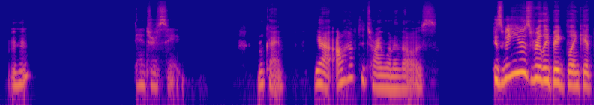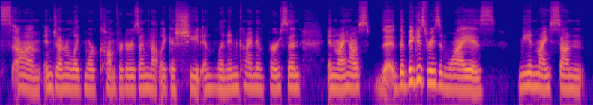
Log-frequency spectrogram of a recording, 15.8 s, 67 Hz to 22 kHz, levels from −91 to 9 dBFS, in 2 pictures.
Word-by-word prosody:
Mhm. 215 +9 -7 1.4
Interesting. 205 -1 -13 1.1
M'kay, - - -9 0.4
yeah, 220 -5 0
I'll 230 - -2
have 300 +3 -8
to 270 - -10
try 185 -8 -7
one 175 -1 -5
of 165 0 -7
those. 165 - -11 0.8
'Cause 270 -4 +3
we 295 - +4
use 395 -4 +6
really 280 -3 +6
big 240 -4 +6
blankets, 205 -2 -2
um, 160 -4 -2
in 185 +2 -3
general, 170 -1 -1
like, 165 -1 -2
more 165 -2 -4
comforters, 165 0 -4
I'm 170 +1 -3
not 160 -1 -4
like 165 0 -6
a 165 - -1
sheet 160 +1 -2
and 170 +1 -7
linen 165 +1 -3
kind 175 -2 -4
of 170 -1 -8
person 175 +1 -2 0.3
in 165 +1 -2
my 165 0 +4
house, 180 0 0
the - - +1
the 205 - +4
biggest 250 +3 +6
reason 205 -6 +4
why 165 -2 +2
is 155 -1 +1 0.3
me 190 +3 0
and 190 -1 0
my 175 -2 +2
son 170 -2 -2
175 Hz, 175 wpm, -24 LUFS, 165-210 Hz, 1.4 s, use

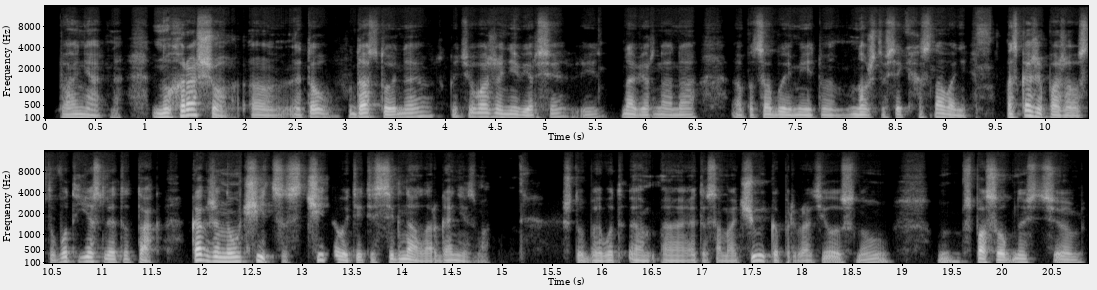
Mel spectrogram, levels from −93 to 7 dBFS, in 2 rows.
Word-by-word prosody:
Понятно. 95 -5 -3 0.3
Ну 125 +1 +3
хорошо, 160 - +4
э, 95 +2 -4
это 120 +4 0 0.2
достойная, 125 +3 +2
так - - -34
сказать, - - -10
уважения 125 -4 0
версия 95 +6 -1 0.2
и, 100 +2 -8 0.2
наверно, 100 -2 -1
она, 95 +1 -3 0.3
а, - - -6
под 95 - -8
собой 100 -1 +1
имеет, 95 0 -1
м, 95 -3 -3
множество 95 +1 -2
всяких 100 0 -4
оснований. 100 -6 0 0.3
А - - +1
скажи, 130 +3 +3
пожалуйста, 85 -4 0
вот 145 +1 -1
если 135 -5 +2
это 110 +1 -3
так, 110 - -3 0.3
как 180 -2 +7
же 150 -1 +5
научиться 145 +2 +4
считывать 110 - +2
эти 95 0 -5
сигналы 100 -5 +2
организма, 80 -4 -4 0.7
чтобы 85 -1 -3
вот, 85 +2 -3
э, 90 - -1 0.5
эта 90 - -6
самая 80 0 -3
чуйка 160 - +2
превратилась, 80 -6 -4
ну, 105 +9 -5 0.4
м, 135 -2 -7
в - - -11
способность, 110 -1 +2
э, 100 0 0
100 Hz, 135 wpm, -23 LUFS, 90-125 Hz, 0.7 s, как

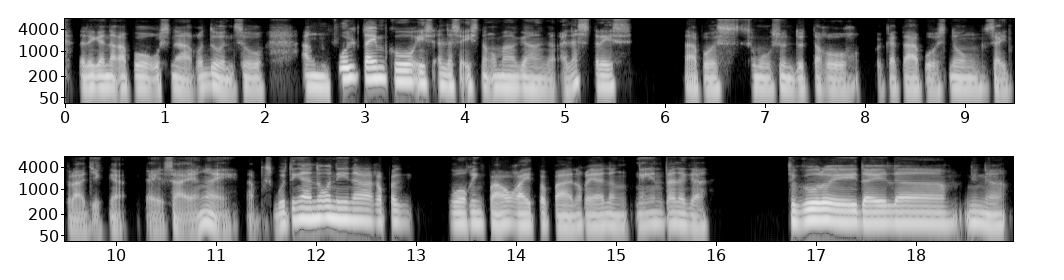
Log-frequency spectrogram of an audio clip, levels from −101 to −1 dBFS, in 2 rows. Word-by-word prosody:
Talagang 100 0 +2
naka-focus 95 -1 -2
na 85 -4 -1
ako 95 - -8
do'n. 95 -8 0
So, 90 -1 -4 0.4
ang 100 -2 +2
full-time 175 0 +6
ko 145 -2 +5
is 130 -2 +1
6:00 110 -1 -1
ng - - 0
umaga 95 -1 +1
hanggang 85 -2 -6
3:00 105 +1 -2 0.5
tapos 90 +2 -3
sumusundot 90 -2 -3
ako 85 -2 -4 0.2
pagkatapos 85 -2 -5
nung 90 -2 -2
side 80 -3 -5
project 70 -3 -7
nga, - - -6 0.2
dahil - - -8
sayang 70 - -3
nga, 115 - +2
eh. 65 - -10
Tapos - - -12
buti 110 +10 0
nga 150 - +7
noon, 155 0 +6
eh, 145 - +5
nakakapag-walking 115 -4 -2
pa 100 -1 +1
ako - - 0
kahit 105 0 +1
papaano 90 -3 -2
kaya 95 -1 -1
lang 95 -2 -4
ngayon 110 +3 -4
talaga. 100 -5 -2 0.8
Siguro, 135 +3 +7
eh, 125 -1 +5
dahil, 115 0 +3
ah, 115 -1 +1 0.2
'yun 115 -1 -1
nga, 95 0 0
100 Hz, 150 wpm, -23 LUFS, 90-115 Hz, 0.8 s, nga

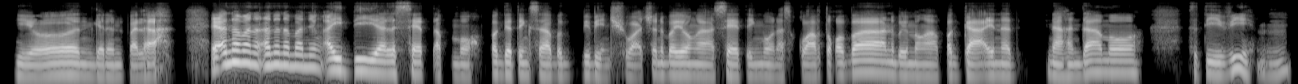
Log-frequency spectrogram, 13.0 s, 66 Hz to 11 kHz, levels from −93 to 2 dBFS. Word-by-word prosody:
'Yon, 115 +1 0
gano'n 110 -1 -6
pala. 105 +1 +3 0.5
Eh, - - +6
ano 255 +3 +6
naman 245 -3 +4
ano 215 +1 +3
naman 200 -3 0
yung 190 - -3
ideal 150 -3 +2
set 130 -2 0
up 115 - -5
mo, 110 -1 -8
pagdating 125 -1 -1
sa 115 -1 -1
pagbi-binge 115 -1 -6
watch? 110 +3 -4
Ano 125 - -6
ba 125 - -4
yung, 120 -1 +1
ah, 115 -1 -1
setting 115 +1 -2
mo, 115 -1 -7
nasa 105 -1 -9
kuwarto 110 0 -2
ka 125 -1 -2
ba? 140 0 +5
Ano 130 - -7
ba 120 - -5
yung 115 -1 -5
mga 115 -1 -4
pagkain 120 0 +2
at 110 - -6 0.3
hinahanda 115 +4 0
mo? 140 -1 -2 0.6
Sa - - -14
TV, 130 +4 -5
mm. 125 +4 -16
120 Hz, 175 wpm, -24 LUFS, 115-140 Hz, 0.6 s, Eh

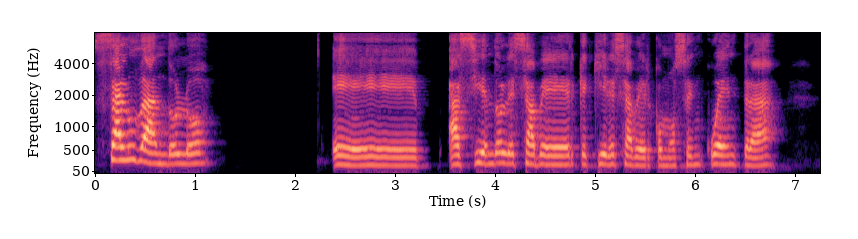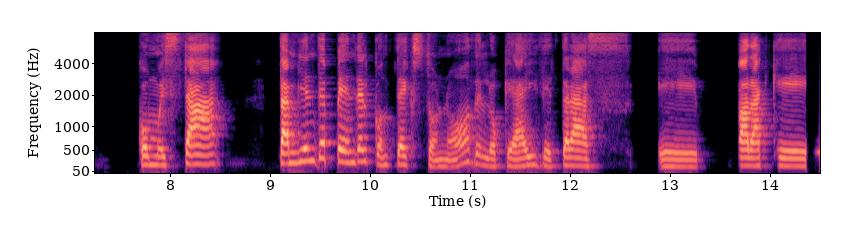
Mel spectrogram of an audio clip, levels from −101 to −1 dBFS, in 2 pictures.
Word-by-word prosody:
Saludándolo 220 -7 +4 1.2
eh, 175 -2 -1 0.2
haciéndole 210 +2 +1
saber 195 -2 0
que 195 0 -7
quieres 200 0 -3
saber 175 -4 -2
cómo 170 -1 -7
se 170 +2 -6
encuentra, 190 -2 -2 0.8
cómo 185 -1 0
está. 195 +3 +3 0.5
También 235 +5 +5
depende 260 -7 +2
el 255 0 -5
contexto, 185 - -3
¿no?, 150 - -4
de 210 -5 -7
lo 155 -3 -6
que 155 - -3
hay 160 +5 -1
detrás, 160 -1 -2 0.2
eh, 145 -1 -5 0.3
para 165 -1 +4
que 160 -1 -2
185 Hz, 105 wpm, -22 LUFS, 170-205 Hz, 1.2 s, También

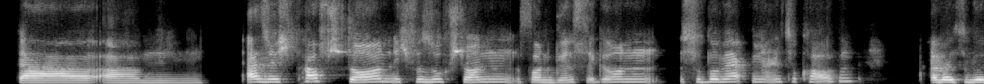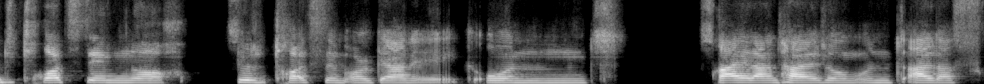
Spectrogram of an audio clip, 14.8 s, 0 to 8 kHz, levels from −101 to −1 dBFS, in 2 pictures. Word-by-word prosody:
da, 200 -2 +4
ähm 185 0 -14 0.3
also, 255 0 +4
ich 255 0 -1
kaufe 290 0 +3
schon 260 +1 +2
ich 250 -1 -7
versuche 245 +1 -4
schon 245 +2 -2
von 220 -2 -3
günstigeren 245 +3 -5 0.2
Supermärkten 250 +2 -2
einzukaufen, 275 +3 -5 0.5
aber 220 +1 +6
ich 230 0 0
würde 220 -2 +3
trotzdem 205 -1 0
noch 190 -1 -2 0.3
ich - - -15
würde 205 -2 +1
trotzdem 195 -1 -2
organic 180 - -4
und 180 -2 -4 0.8
freie 200 +1 +5
Landhaltung 195 -1 +2
und 190 0 -9
all 195 0 +5
das 190 0 -6
205 Hz, 115 wpm, -23 LUFS, 190-245 Hz, 0.8 s, aber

